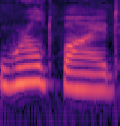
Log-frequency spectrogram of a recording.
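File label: "worldwide", English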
